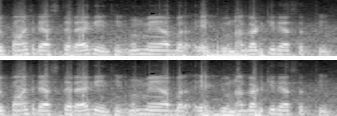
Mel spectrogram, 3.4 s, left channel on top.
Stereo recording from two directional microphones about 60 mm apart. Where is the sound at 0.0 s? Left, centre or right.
Right.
